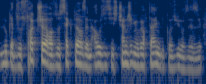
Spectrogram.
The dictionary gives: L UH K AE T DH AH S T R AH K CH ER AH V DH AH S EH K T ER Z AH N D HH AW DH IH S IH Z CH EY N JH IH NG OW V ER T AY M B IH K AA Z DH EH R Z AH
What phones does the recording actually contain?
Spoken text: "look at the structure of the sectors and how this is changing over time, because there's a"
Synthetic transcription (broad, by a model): L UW K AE T DH AH S T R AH K CH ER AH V DH AH S EH K T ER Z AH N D HH AW DH IH S IH Z CH EY N JH IH NG OW V ER T AY M B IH K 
